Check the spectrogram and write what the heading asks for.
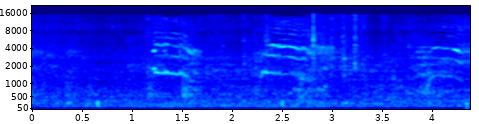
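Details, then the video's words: Ragdoll kittens playing in a home cattery in central Kansas; three short, high mewing cries spaced about a second apart, each sliding downward, with a woman's encouraging voice and faint household noise. "Steward Ragdoll Kittens"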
